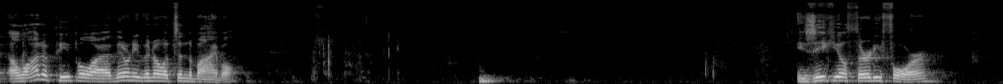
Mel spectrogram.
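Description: No faults are audible anywhere in the clip.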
